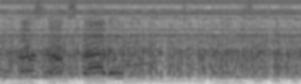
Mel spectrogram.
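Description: Faint voices talking a little way off, over a steady background hiss.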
